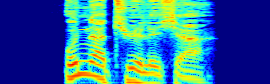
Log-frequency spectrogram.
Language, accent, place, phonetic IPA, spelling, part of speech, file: German, Germany, Berlin, [ˈʊnnaˌtyːɐ̯lɪçɐ], unnatürlicher, adjective, De-unnatürlicher.ogg
- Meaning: 1. comparative degree of unnatürlich 2. inflection of unnatürlich: strong/mixed nominative masculine singular 3. inflection of unnatürlich: strong genitive/dative feminine singular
